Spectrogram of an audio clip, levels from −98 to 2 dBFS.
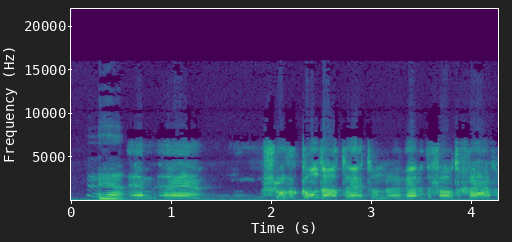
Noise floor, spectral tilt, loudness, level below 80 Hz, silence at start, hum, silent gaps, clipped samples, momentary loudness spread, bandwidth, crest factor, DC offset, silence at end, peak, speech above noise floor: -47 dBFS; -2.5 dB/octave; -26 LUFS; -48 dBFS; 0 s; none; none; under 0.1%; 6 LU; 15.5 kHz; 20 dB; under 0.1%; 0 s; -8 dBFS; 22 dB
